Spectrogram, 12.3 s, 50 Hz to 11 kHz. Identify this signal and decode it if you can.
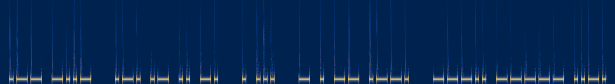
Morse code, heard as a keyed tone, about 17 wpm, 700 Hz. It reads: WX RAIN ES TEMP 80F
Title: Practice QSO - Exchange 2 - Info - 17wpm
